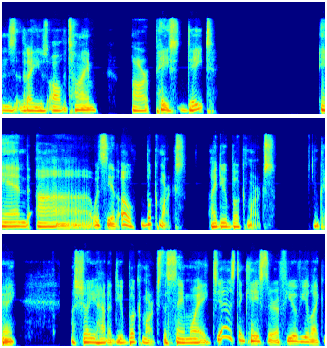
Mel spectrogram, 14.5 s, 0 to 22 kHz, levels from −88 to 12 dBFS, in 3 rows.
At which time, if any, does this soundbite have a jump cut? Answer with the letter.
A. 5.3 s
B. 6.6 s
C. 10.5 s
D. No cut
C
